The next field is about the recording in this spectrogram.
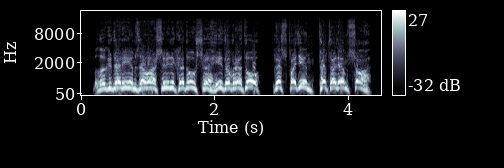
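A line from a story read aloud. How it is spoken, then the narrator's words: Shout, then whole village together. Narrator (Russian): выкрикнул, а затем и вся деревня в едином порыве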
